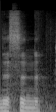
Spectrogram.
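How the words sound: Nissan is said with a British pronunciation. "If you're in the U K, it's pronounced Nissan. Listen"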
